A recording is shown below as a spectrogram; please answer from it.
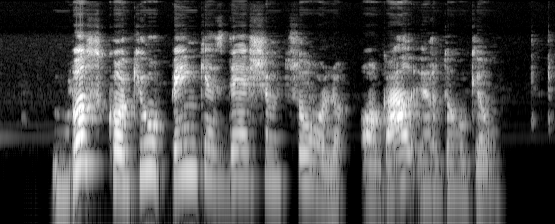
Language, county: Lithuanian, Panevėžys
